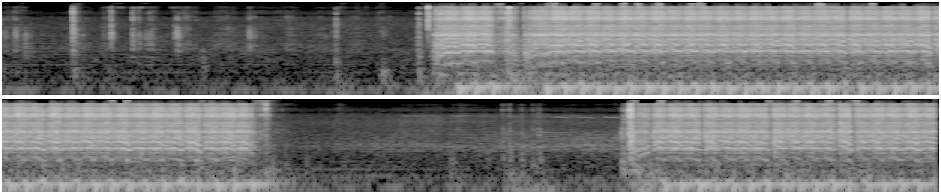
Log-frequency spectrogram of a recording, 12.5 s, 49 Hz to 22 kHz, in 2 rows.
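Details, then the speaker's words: 1959 Reliant Regal Mk5 three-wheeler, first start in over 20 years, after freeing seized starter and cleaning and gapping points, distributor top bearing has play; long cranking that doesn't catch: cranks but won't start, cause suspected, not confirmed. "Seems to be a little bit of play in the top bearing of the distributor that's not helping us out too much. But let's see now what happens."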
